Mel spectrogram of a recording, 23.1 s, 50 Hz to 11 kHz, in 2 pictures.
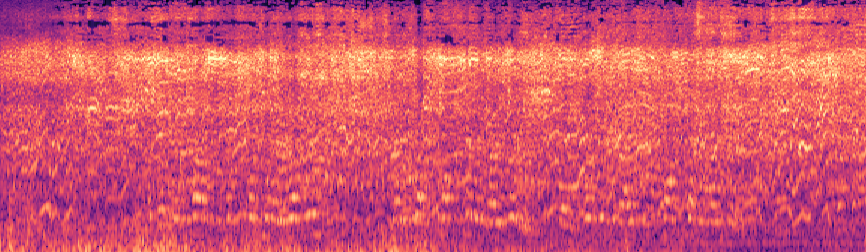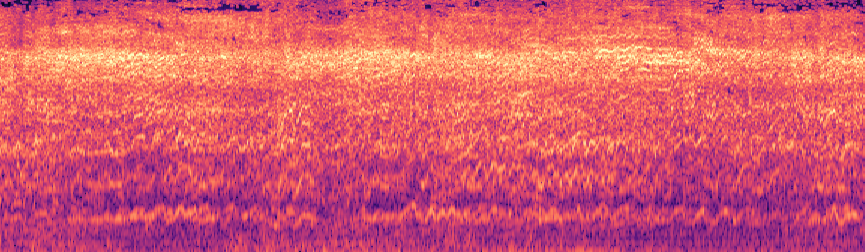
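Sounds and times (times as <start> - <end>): rc car engines revving: 0.0 - 23.0.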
